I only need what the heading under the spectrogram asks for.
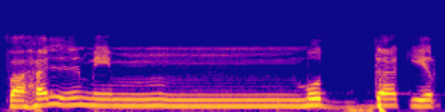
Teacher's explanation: مدکر دال پر چونکہ تشدید ہے دال کو تھوڑا سختی کے ساتھ جماؤ کے ساتھ ادا کریں گے.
